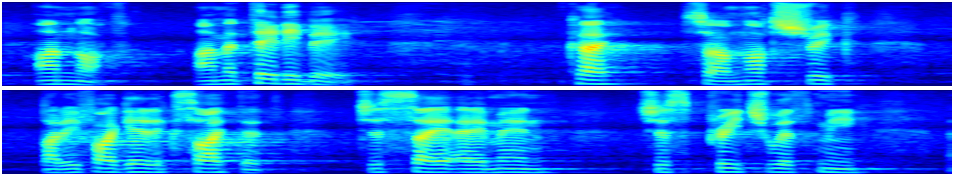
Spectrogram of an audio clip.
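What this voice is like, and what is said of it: South African accent. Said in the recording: “my South African accent doesn't help, because sometimes we tend to sound very strict”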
